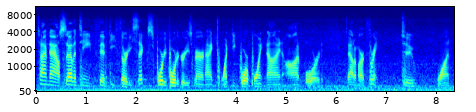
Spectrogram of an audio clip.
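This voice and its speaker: A man's voice: on the low side, normal speed. A man giving technical in-flight commentary as a pilot, matter-of-fact, with clipped procedural callouts from a small airplane cockpit. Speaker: pilot demonstrating flight maneuvers. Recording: dull audio, loud aircraft cabin noise. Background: engine and cabin drone.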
